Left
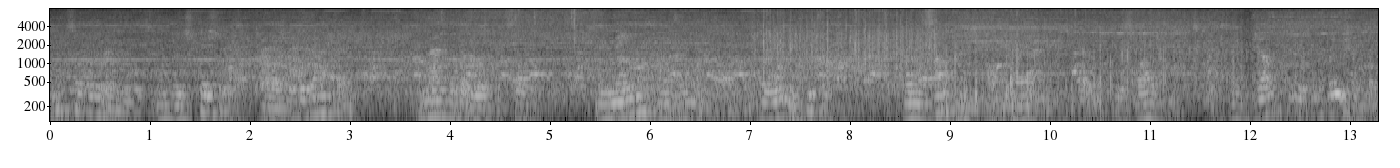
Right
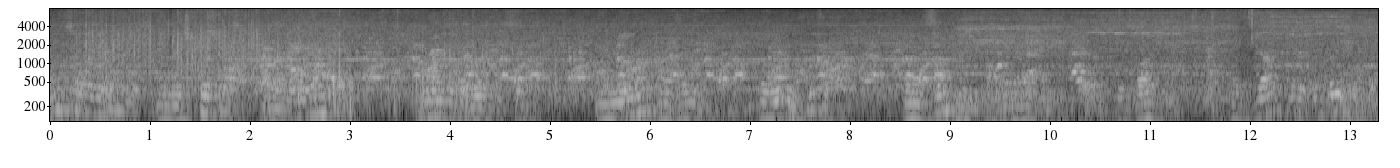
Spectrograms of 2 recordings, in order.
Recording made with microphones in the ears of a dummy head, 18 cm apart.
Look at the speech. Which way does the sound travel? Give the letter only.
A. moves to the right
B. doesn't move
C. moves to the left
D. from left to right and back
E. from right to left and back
C.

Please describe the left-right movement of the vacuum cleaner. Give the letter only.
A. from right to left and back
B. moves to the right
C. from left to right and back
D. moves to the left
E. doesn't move
A.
